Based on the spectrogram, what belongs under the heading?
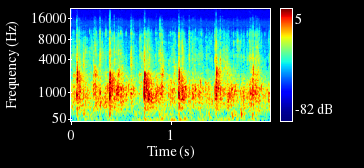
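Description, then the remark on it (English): An audience gives the Lord a clap of praise, clapping together in a steady, fairly quick rhythm, with sharp bright hand claps rising above a broad crackle of scattered applause, moderately loud and with no voices on top. “Let's give the Lord a clap of praise right now.”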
